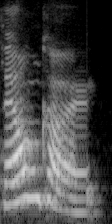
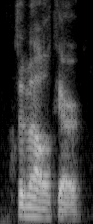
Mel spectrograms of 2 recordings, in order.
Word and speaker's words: Thelmelco: Is it Thelmelco or Thelmco? Just Thelmelco.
